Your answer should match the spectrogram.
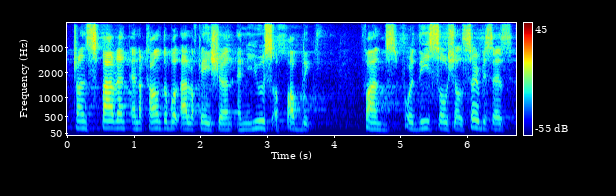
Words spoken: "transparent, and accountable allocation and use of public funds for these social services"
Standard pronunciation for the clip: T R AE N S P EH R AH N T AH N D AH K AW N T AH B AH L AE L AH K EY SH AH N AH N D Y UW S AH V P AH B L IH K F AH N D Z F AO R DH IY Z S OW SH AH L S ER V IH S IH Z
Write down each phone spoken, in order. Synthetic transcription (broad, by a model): T R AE N S P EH R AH N T AH N D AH K AW N T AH B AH L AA L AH K EY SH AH N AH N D Y UW S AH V P AH B L IH K F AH N D S F AO R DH IY S OW SH AH L S ER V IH S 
